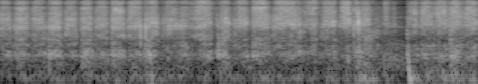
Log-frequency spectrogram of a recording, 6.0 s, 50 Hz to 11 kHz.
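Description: Rapid back-and-forth rubbing strokes of 400-grit sandpaper on a Cub Cadet chrome hubcap, close and fairly quiet, in a steady scratchy rhythm of short repeated passes.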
